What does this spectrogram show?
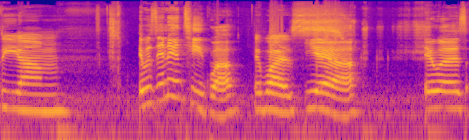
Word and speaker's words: Antigua: I am so sorry for how poorly I pronounced that it's an Antigua it is Antigua um yes but it was and it was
